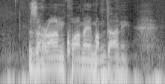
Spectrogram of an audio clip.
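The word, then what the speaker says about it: Zohran Kwame Mamdani: If you can respond to that and tell us how you say it, your full name, Zaharanwaame Mamdani.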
